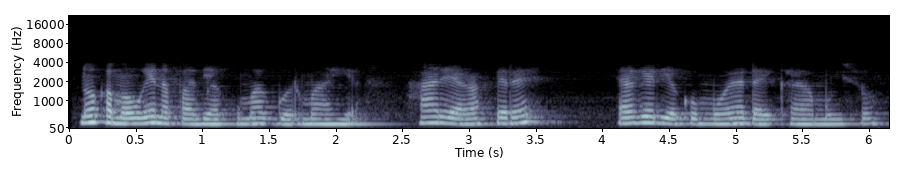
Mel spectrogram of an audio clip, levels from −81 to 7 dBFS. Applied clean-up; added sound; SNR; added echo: none; none; none; none.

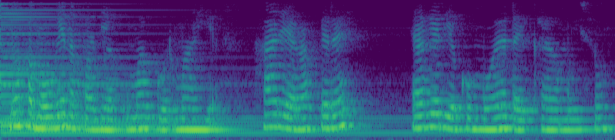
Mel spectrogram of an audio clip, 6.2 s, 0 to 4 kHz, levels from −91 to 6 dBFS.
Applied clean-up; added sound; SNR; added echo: none; Acoustic guitar; 12 dB; reverberation time 0.5 s.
